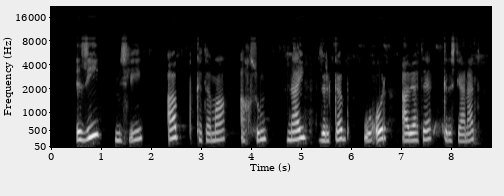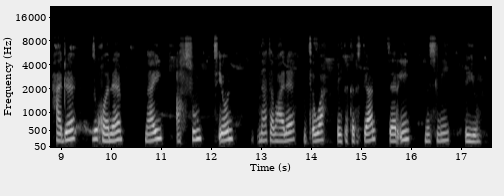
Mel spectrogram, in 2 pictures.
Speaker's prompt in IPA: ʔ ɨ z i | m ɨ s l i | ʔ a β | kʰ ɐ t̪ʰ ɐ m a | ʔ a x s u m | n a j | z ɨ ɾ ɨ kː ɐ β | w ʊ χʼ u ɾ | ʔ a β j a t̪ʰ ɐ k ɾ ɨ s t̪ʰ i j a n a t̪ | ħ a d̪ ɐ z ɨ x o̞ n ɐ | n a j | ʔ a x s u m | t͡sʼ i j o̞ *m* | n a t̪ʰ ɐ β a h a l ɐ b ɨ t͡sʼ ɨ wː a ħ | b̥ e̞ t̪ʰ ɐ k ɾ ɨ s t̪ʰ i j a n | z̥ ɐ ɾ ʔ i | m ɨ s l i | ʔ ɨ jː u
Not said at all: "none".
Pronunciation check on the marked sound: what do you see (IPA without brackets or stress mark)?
n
